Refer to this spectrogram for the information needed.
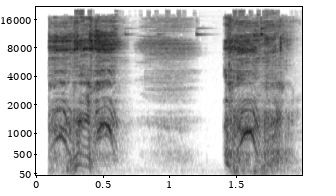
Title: me coughing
